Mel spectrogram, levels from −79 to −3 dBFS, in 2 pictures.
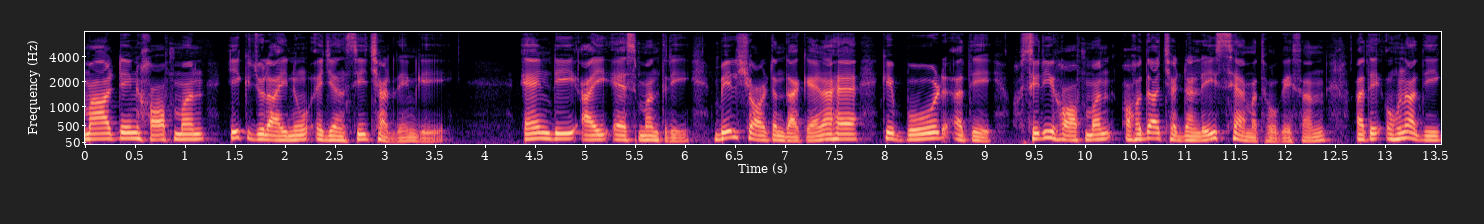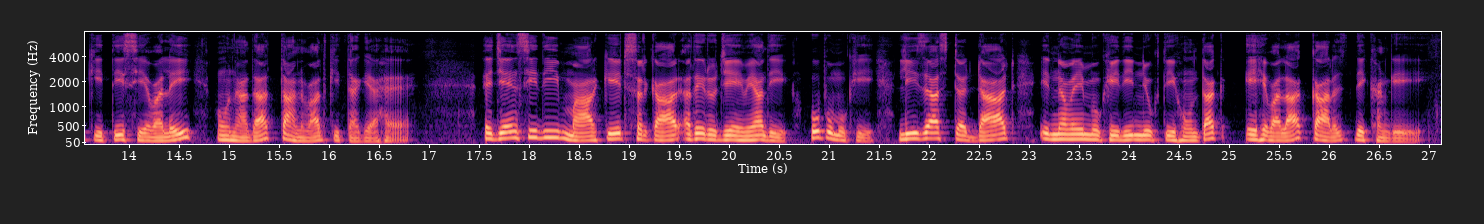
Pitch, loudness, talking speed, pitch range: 125 Hz, -17 LUFS, 135 wpm, 110-145 Hz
